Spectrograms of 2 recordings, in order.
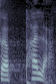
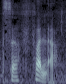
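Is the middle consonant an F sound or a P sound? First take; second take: P sound; F sound. First: The middle consonant is a P sound. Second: The middle consonant is an F sound. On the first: The speaker calls it right. "That F is actually pronounced P. So it's safala" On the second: The speaker calls it wrong. "not safala"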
